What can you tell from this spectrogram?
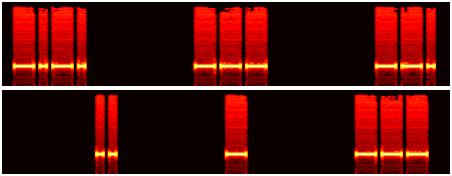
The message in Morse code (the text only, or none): COGITO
